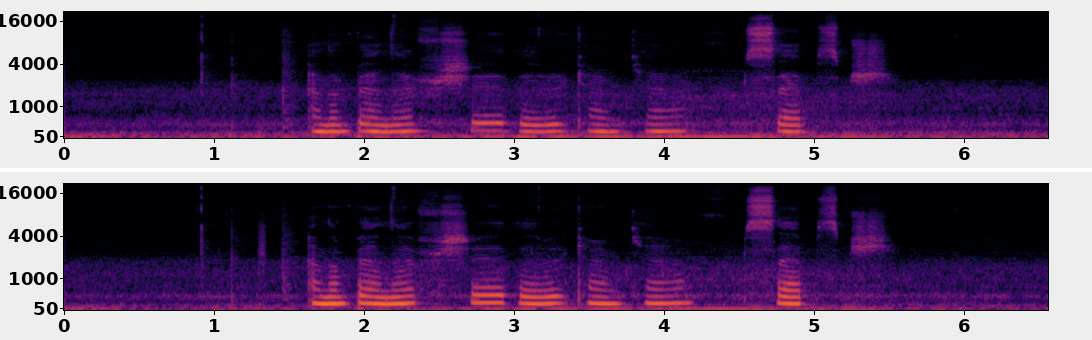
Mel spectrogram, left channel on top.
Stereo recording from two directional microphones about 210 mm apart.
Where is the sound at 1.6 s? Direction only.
20° right (ahead or behind).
